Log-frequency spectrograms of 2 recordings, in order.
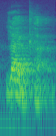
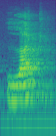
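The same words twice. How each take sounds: First: A short vowel sound follows the final consonant. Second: The final consonant ends short with no vowel. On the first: The speaker calls it wrong. "some students might read the following words like this" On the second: The speaker calls it right. "these words should be read like this"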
